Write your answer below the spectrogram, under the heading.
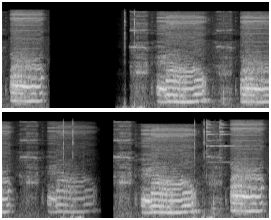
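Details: Donkey braying: loud, harsh harmonic hee-haw bursts under a second long, alternating with shorter, softer gasps, preceded by a second of silence near the start.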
